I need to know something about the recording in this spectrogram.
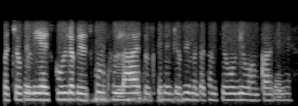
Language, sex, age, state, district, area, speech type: Hindi, female, 60+, Uttar Pradesh, Hardoi, rural, conversation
